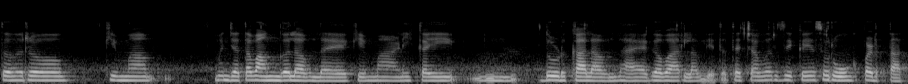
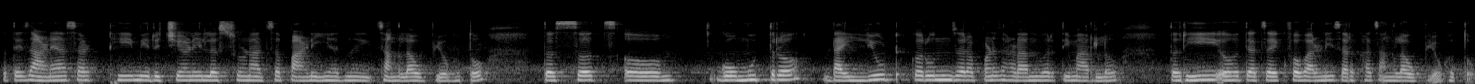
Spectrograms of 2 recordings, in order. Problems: none marked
